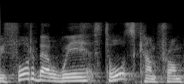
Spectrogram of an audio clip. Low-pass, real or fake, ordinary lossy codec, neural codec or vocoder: 7.2 kHz; fake; AAC, 32 kbps; codec, 16 kHz in and 24 kHz out, 1 kbps, XY-Tokenizer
